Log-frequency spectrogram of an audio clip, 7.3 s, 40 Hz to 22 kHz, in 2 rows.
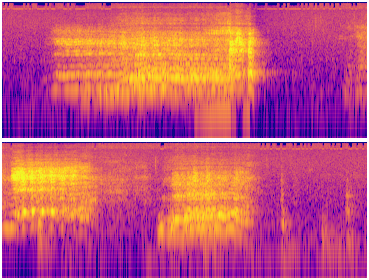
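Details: Male goat on a farm in Japan, December 2022, making strange cries: three drawn-out, harsh, nasal bleats about a second or two each, with short gaps between them.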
